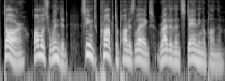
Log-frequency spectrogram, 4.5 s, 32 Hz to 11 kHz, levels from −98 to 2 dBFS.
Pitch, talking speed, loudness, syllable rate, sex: 145 Hz, 175 wpm, -19 LUFS, 5.2 syllables/s, male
